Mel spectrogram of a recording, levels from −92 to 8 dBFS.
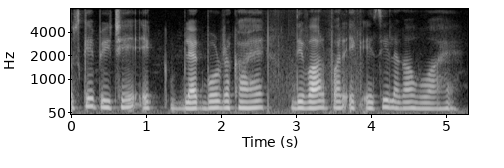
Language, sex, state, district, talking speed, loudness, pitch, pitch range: Hindi, female, Odisha, Nuapada, 160 wpm, -19 LUFS, 180 Hz, 175-190 Hz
